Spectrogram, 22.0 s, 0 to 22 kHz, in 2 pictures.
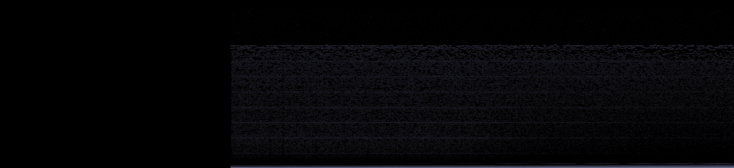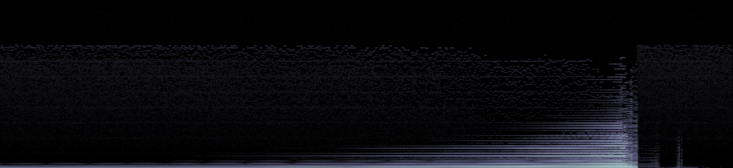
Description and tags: A sus 4 reverse
Reverse A sus 4 on a PRS guitar ending up with a sloppy strum. Zero fxs.
Asus4, Clean, Electric, guitar, PRS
